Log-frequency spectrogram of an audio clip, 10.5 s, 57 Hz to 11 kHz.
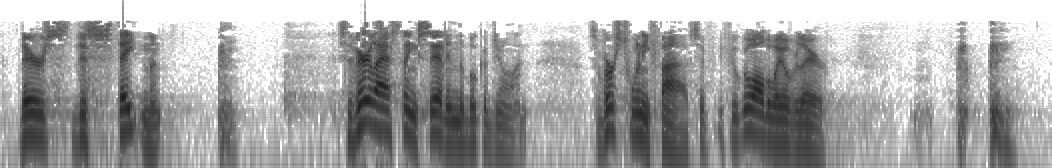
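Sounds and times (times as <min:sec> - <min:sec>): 
speech: 0:00.2 - 0:02.3, 0:03.4 - 0:05.3, 0:05.9 - 0:08.3, 0:09.6 - 0:10.2
person with an irritated throat clearing it: 0:02.2 - 0:02.5, 0:09.2 - 0:10.3.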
